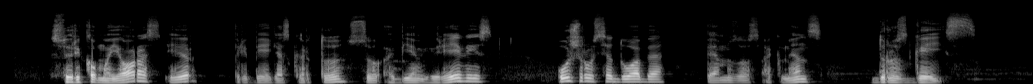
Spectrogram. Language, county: Lithuanian, Kaunas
